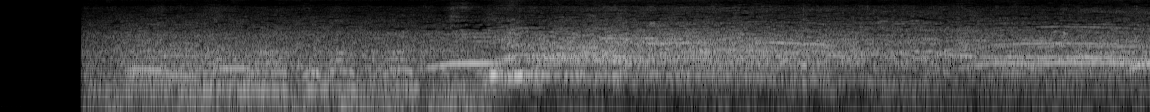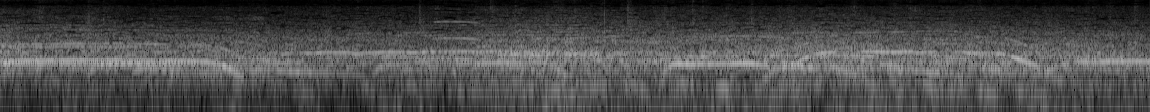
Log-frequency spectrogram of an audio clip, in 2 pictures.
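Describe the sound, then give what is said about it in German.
Stadium crowd erupting in loud cheers after the last penalty kick of a football match shootout. The roar starts suddenly and stays sustained and dense, with whoops and yells throughout. “Also es war ganz besonders und der letzte Strafstoß, der klang dann folgendermaßen, zumindest aus der Sicht von Annika.”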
